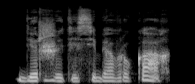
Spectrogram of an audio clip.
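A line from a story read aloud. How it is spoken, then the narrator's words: Quiet remark. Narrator (Russian): негромко заметил Кайда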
